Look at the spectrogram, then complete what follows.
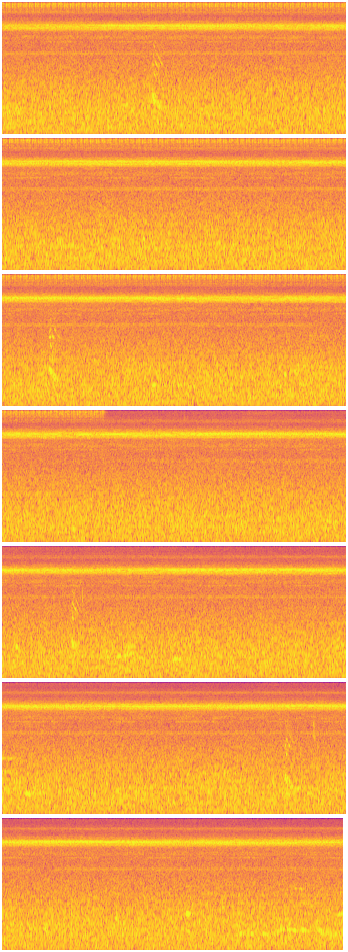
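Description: Night insect chorus: a steady, unbroken high-pitched trill, with a second, even higher insect layer that stops abruptly about halfway through. A few faint short calls sound now and then in the background.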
